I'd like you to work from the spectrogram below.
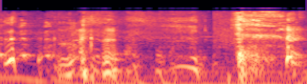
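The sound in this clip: Harsh coughing after a throat-straining effort: a few rough, throaty bursts mixed with voiced sounds and brief vocal noises.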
